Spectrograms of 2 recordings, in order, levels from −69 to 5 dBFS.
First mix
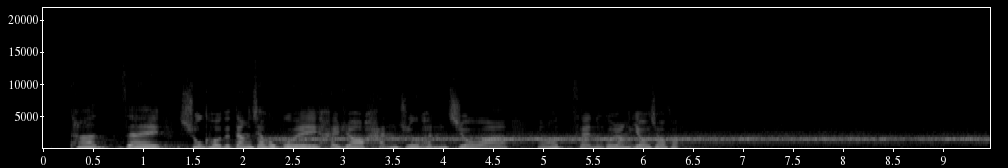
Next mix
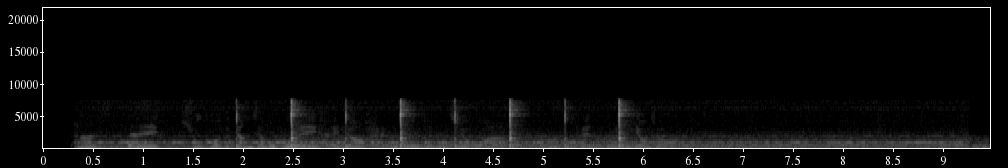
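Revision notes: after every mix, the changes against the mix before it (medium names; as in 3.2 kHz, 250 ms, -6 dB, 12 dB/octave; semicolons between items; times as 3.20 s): speech -11.5 dB; first sound: unmuted; second sound: remove resonant high-pass 1.5 kHz, resonance Q 14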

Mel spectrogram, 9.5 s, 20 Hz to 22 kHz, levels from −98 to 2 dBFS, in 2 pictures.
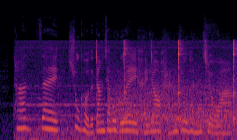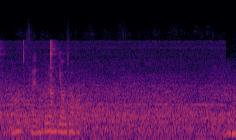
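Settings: first sound -10.0 dB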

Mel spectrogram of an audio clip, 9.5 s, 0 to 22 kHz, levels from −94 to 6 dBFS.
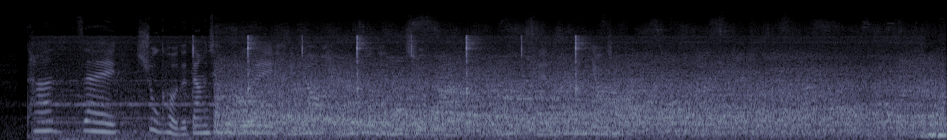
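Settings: second sound +9.5 dB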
